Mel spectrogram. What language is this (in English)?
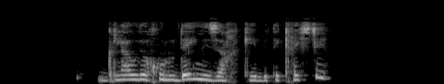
Breton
